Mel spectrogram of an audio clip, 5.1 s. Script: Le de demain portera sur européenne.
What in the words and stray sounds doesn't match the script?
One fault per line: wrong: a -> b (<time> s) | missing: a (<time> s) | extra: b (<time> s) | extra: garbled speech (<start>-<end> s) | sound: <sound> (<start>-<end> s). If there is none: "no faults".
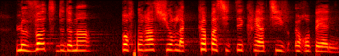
extra: vote (0.4 s)
sound: dropout (2.0-2.1 s)
extra: la capacité créative (2.6 s)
